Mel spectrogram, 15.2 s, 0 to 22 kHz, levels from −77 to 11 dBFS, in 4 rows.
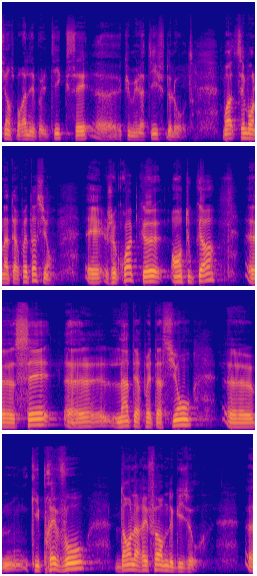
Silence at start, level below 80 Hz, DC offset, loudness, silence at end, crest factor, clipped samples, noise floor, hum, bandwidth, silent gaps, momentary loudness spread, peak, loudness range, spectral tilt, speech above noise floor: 0 s; -60 dBFS; under 0.1%; -16 LUFS; 0 s; 14 dB; under 0.1%; -43 dBFS; none; 15.5 kHz; none; 14 LU; -2 dBFS; 5 LU; -5 dB/octave; 27 dB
